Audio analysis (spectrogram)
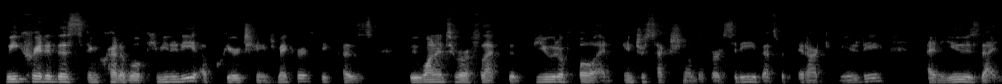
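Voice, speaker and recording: Lowish husky guy hosting a video call panel, upbeat and keen. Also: a bit bright, rough recording. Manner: upbeat, enthusiastic presenter. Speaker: host, organization founder.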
